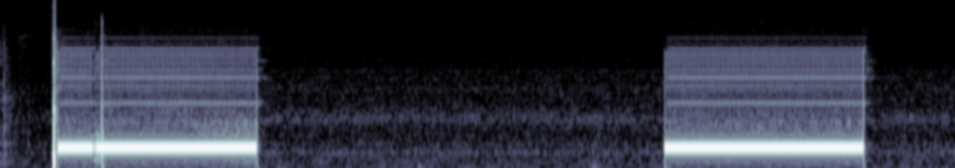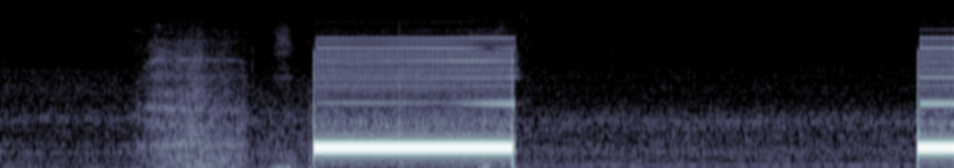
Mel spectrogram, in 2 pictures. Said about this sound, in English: I don't understand these phone numbers that just keep fucking ringing and ringing and never go to anywhere.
